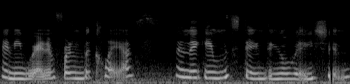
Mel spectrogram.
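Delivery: about to cry. Mother recalling her son's first day back at school, about to cry. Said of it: "now I'm gonna cry".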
